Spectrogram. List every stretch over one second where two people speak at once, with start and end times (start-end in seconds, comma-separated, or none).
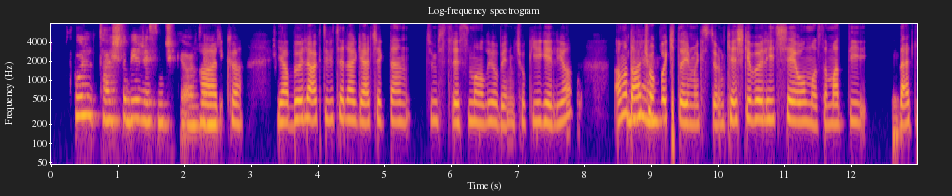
none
